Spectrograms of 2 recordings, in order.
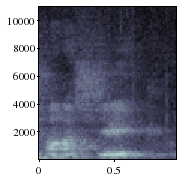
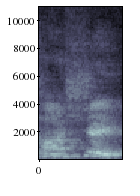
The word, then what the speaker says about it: Hasnain Shaikh: I am, what I do, my name is Hasnain Shaikh. He introduced me as not Hasnain Shaikh. I don't know where that came from. But it's Hasnain Shaikh. And it's not even that, it's Hasnain Shaikh.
